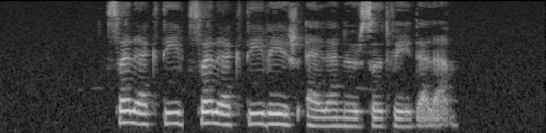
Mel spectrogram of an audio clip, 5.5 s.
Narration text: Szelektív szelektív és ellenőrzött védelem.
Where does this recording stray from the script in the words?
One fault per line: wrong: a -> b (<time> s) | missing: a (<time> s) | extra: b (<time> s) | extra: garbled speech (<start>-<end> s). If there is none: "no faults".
no faults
